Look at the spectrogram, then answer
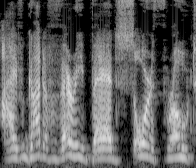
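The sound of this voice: A woman's raspy, put-on character voice at a medium pitch and a very slow pace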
